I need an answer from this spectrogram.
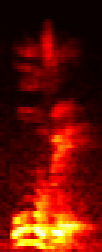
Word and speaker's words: uve: It's called uve.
